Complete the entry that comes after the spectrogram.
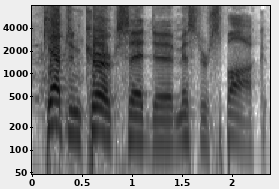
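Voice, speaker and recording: A man giving a comedic dramatic reading of fan fiction with halting, over-formal mock gravity. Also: mid-range voice. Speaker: comedic reader on a stage show.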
